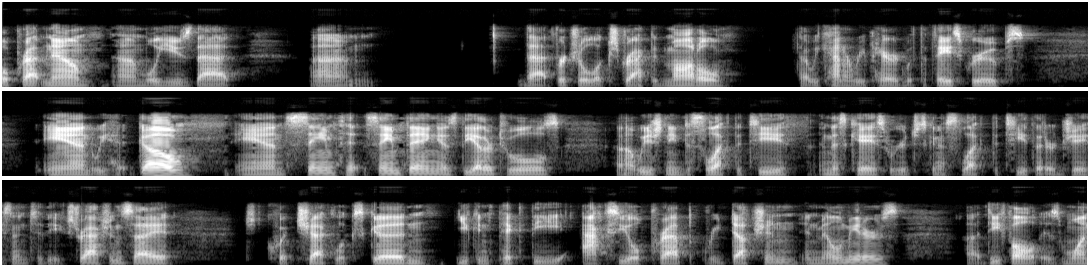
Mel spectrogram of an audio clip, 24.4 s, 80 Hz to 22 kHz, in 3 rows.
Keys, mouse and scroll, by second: 9.3-10.8 typing, 11.4-17.8 drag, 17.8-19.4 right drag, 19.4-24.4 drag.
